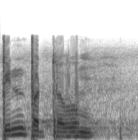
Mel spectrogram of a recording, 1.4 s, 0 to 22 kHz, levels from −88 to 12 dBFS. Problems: continuous background conversations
